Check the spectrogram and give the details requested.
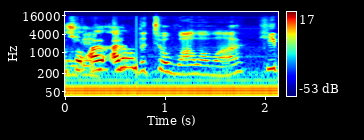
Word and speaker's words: Tawawa: He pronounces it with 4 syllables when there's 3. I don't know. This is a nitpick for me. It's Tawawa. Tawawa, not Tawawawa. You make it sound like you're saying Chihuahua, you fucking nincompoop.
